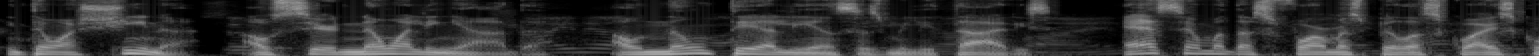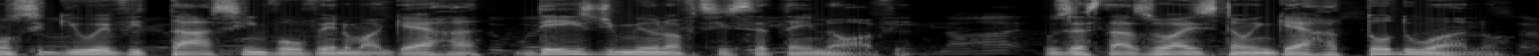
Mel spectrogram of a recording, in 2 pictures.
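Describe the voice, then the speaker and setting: Male analyst, lowish voice, argumentative and emphatic, delivering dubbed political commentary. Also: sing-song, fast talker, darkish tone. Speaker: guest geopolitical analyst.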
